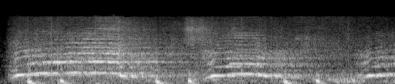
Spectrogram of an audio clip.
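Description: Drawn-out, strained bellowing cries from a bull being beaten and slaughtered in a public spectacle, rising and wavering in pitch over several long calls, with dull rhythmic thumps pulsing underneath and no one speaking.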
